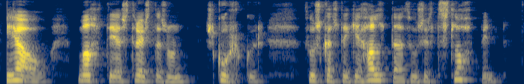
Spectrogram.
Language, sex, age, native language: Icelandic, female, 60-69, Icelandic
